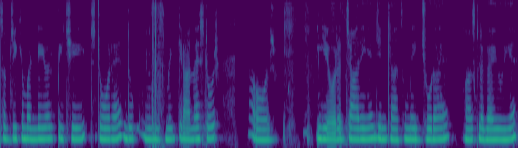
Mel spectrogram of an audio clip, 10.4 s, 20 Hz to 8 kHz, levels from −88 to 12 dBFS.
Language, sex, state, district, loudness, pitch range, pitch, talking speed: Hindi, female, Uttar Pradesh, Budaun, -33 LUFS, 215-230 Hz, 220 Hz, 150 wpm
